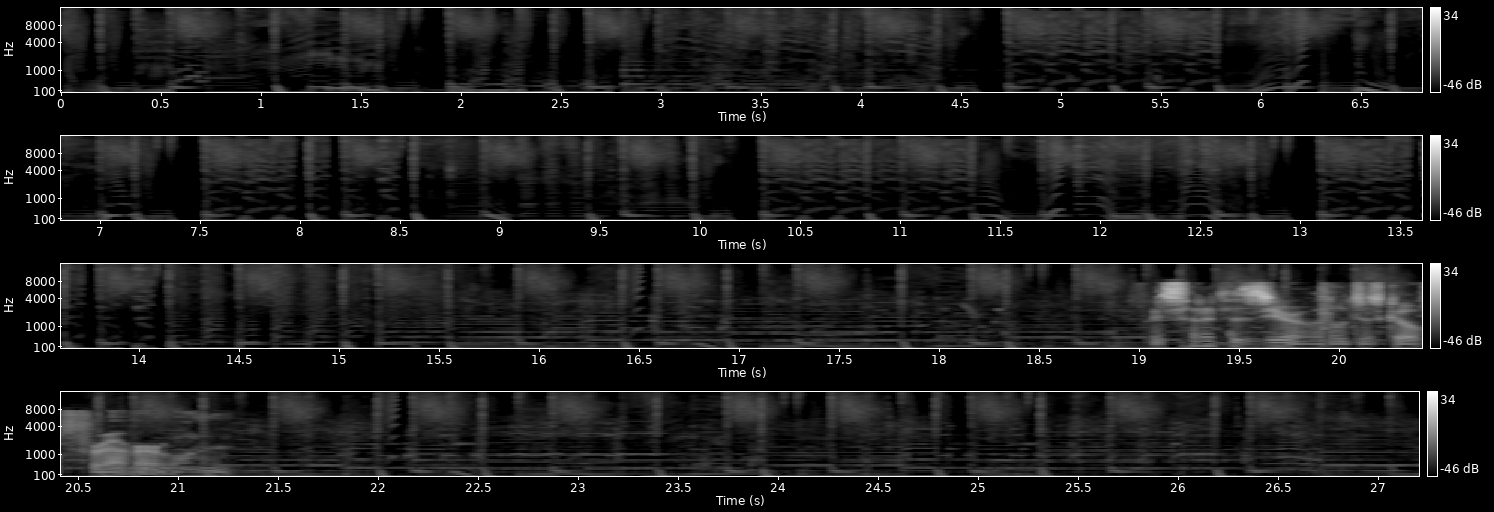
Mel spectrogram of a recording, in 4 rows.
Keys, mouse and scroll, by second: 0.1 middle click, 3.3 click, 4.7 shift+middle click, 7.1 click, 9.9 middle click, 13.5 middle click, 14.6 middle click, 18.5 click, 20.9 middle click, 23.6 middle click.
